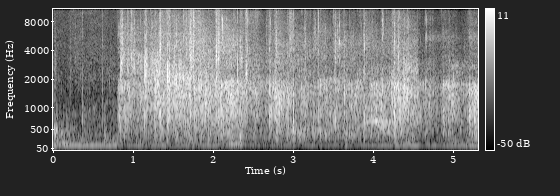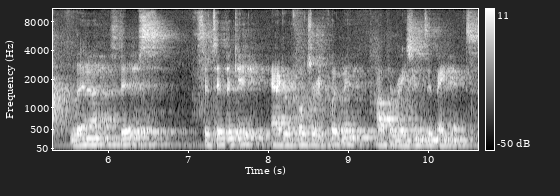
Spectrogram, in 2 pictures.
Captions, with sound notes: [ applause ] Lyna Phipps, Certificate Agriculture Equipment Operations and Maintenance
